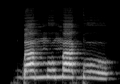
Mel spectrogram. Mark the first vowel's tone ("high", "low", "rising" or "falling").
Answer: high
